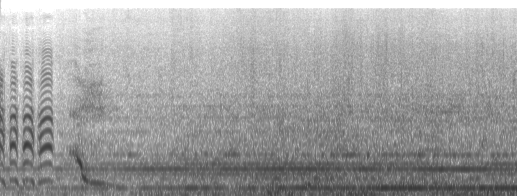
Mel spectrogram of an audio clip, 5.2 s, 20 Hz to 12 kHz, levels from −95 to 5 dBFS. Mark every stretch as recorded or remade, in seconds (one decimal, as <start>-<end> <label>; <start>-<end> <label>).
0.0-5.2 recorded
